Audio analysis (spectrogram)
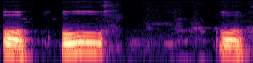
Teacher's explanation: कंठ और ओष्ठ यानी हमारा कंठ से भी आवाज निकल रहा है। ओष्ठ से भी आवाज निकल रहा है।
